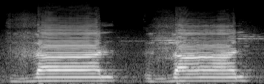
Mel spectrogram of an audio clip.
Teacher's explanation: دیکھیے زال کا تلفظ جب آپ کو کرنا ہے تو آپ کو دھیان رکھنا پڑے گا کہ دونوں دانتوں کے بیچ میں آپ کو اپنی زبان کی نوک جو ہوتی ہے نا، جہاں زبان ختم ہو رہی ہوتی ہے وہ رکھنا ہے دونوں دانتوں کے بیچ میں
